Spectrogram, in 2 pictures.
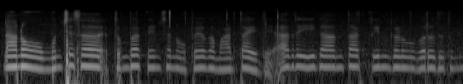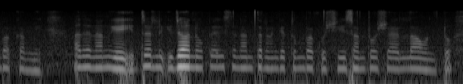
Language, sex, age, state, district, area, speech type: Kannada, female, 30-45, Karnataka, Shimoga, rural, spontaneous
